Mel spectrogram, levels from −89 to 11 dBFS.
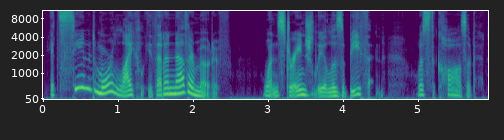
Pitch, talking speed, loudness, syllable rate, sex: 215 Hz, 150 wpm, -18 LUFS, 5.5 syllables/s, female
